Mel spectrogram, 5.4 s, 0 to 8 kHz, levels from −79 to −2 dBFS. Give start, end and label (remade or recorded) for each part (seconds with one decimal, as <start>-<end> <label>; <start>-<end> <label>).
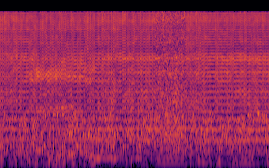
0.0-3.1 remade; 3.1-3.7 recorded; 3.7-5.4 remade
